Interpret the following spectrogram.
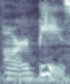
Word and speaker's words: Arby's: How old were you when you realized Arby's is just pronounced as Arby's, which is short for roast beef?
